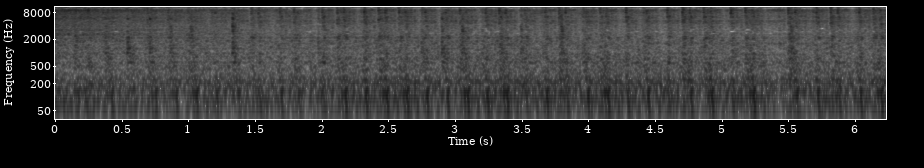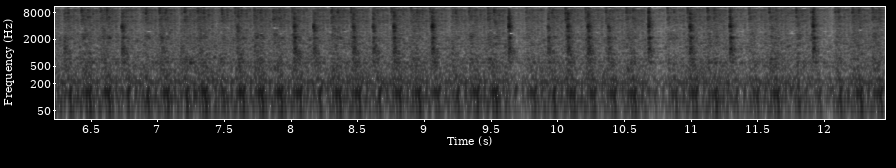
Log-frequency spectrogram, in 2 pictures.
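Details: 1948 Ford F-5 ice truck, not run in 45 years, rough uneven idle after first start with sharp pop-tick about three a second; number six lifter believed catching on its spring and popping back, not a knock.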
